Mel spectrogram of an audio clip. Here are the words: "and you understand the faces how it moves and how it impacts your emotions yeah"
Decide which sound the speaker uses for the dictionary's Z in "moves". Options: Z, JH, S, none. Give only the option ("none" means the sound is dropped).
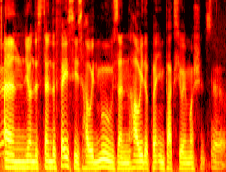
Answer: Z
